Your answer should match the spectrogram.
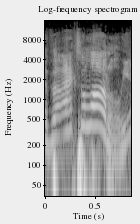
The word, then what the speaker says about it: axolotl: And number one is the, I'm not going to pronounce this correctly, the Axolotl. – The Axolotl, yeah.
